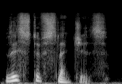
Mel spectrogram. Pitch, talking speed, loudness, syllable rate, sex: 145 Hz, 145 wpm, -19 LUFS, 4.0 syllables/s, male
